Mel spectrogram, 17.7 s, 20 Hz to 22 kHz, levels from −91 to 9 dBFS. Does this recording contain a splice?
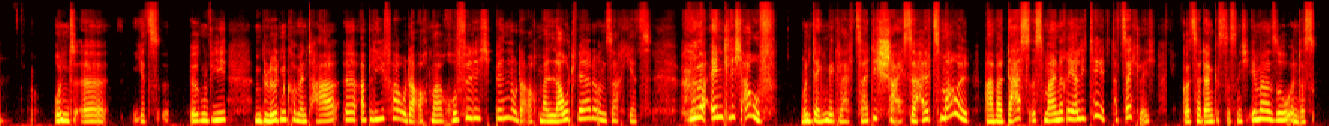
yes; 2 cuts; at 10.7 s, 13.0 s

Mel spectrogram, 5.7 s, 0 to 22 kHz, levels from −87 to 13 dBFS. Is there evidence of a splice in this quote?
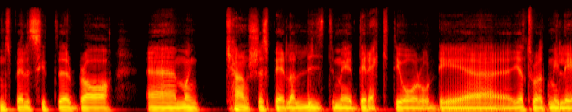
no; 0 cuts

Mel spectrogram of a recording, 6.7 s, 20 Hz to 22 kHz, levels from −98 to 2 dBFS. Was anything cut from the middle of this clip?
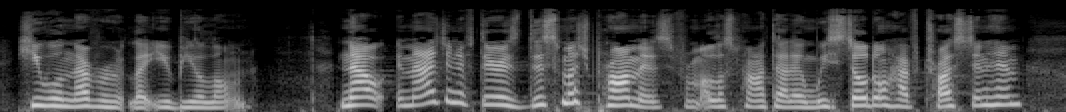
no; 0 cuts

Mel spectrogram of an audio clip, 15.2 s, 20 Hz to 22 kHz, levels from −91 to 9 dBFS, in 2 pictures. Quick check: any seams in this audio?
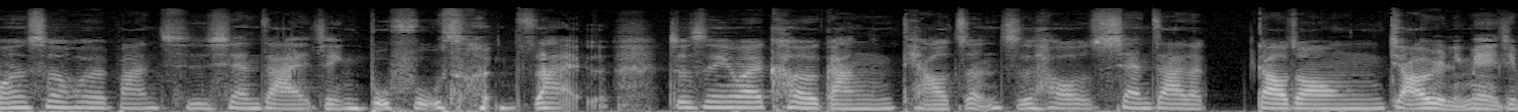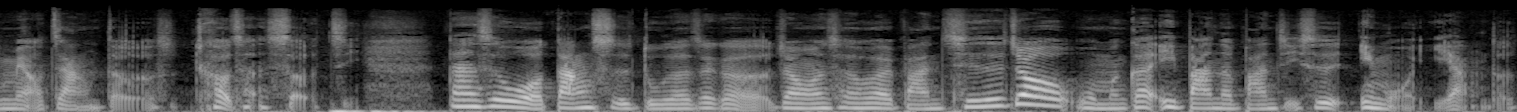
no; 0 cuts

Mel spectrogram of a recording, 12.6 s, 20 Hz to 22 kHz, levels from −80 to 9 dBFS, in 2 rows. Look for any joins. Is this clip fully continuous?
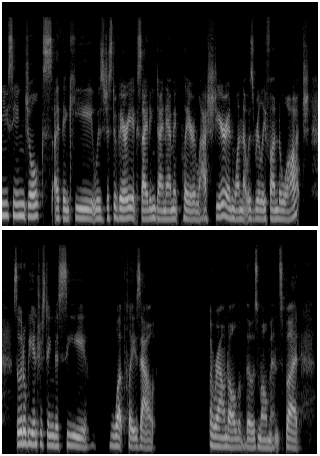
no; 1 cut; at 6.5 s

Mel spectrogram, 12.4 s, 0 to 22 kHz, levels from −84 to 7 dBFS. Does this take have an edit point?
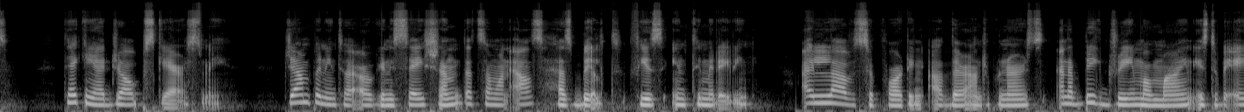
yes; 1 cut; at 7.8 s

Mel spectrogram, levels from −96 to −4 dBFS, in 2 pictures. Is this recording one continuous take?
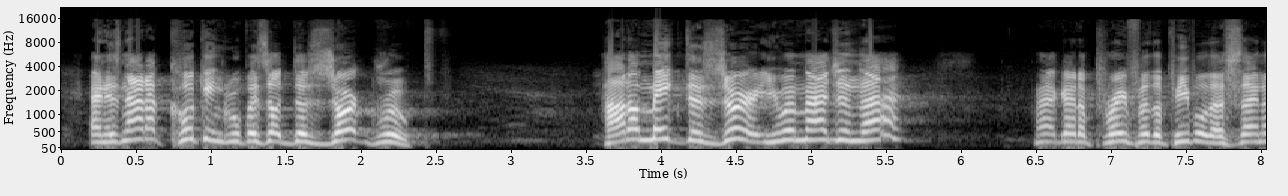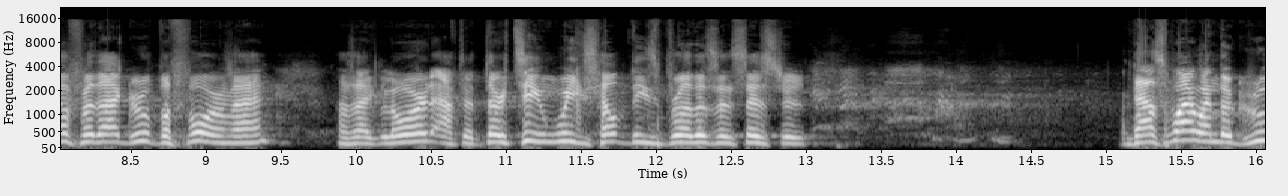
yes; 0 cuts

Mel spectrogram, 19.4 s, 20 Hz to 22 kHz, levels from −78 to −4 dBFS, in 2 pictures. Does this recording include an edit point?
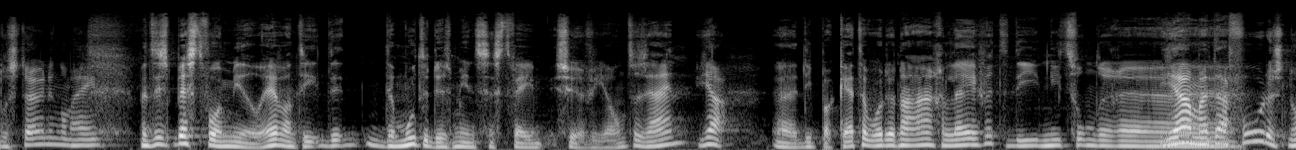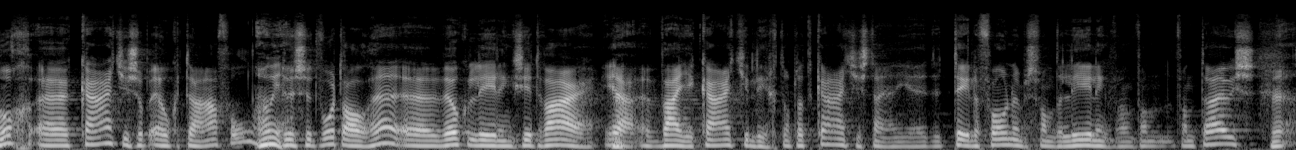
no; 0 cuts

